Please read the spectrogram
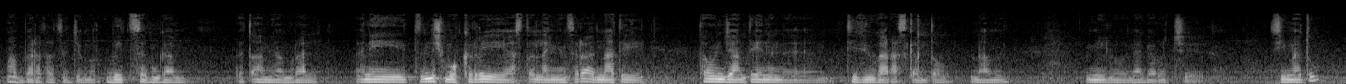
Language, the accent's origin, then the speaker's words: Amharic; Addis Ababa, Ethiopia; born or raised there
